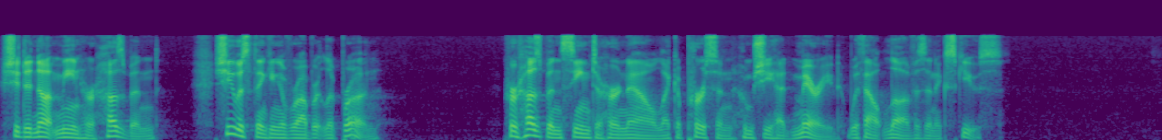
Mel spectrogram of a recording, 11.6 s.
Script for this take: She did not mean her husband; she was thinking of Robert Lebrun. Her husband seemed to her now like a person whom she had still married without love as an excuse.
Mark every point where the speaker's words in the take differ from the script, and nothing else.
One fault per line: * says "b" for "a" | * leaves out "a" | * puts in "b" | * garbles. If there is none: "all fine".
* leaves out "still"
